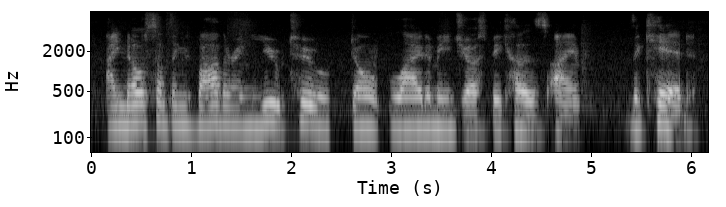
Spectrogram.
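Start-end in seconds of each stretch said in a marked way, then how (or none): none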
